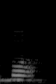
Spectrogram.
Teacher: दंत और ओष्ठ से बोले जाते हैं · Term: दंतोष्ठ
